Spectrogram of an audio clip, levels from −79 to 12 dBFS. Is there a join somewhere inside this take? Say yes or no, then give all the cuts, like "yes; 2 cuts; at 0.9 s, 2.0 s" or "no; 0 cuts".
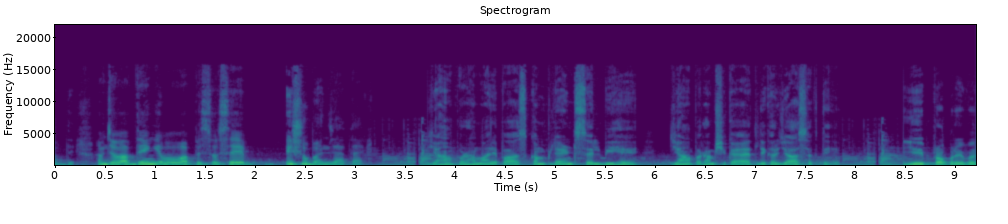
yes; 2 cuts; at 3.4 s, 8.1 s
